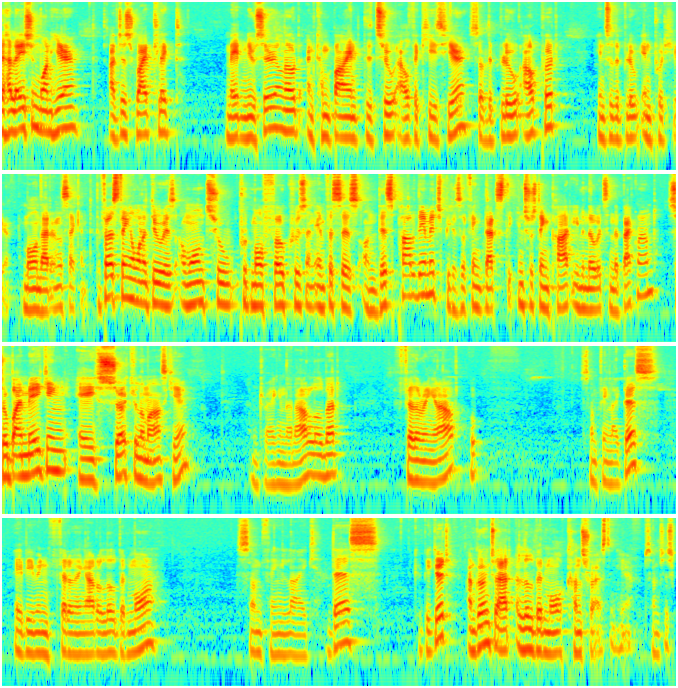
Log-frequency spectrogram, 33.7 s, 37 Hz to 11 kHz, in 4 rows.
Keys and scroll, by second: 24.2 h, 30.5 h.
